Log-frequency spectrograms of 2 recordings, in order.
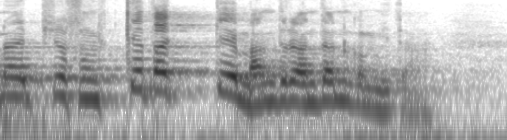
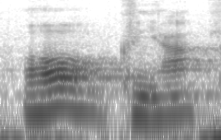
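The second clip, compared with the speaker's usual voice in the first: low, casual noncommittal reply; laconic Chungcheong villager; 6 semitones lower, 3 dB quieter, much slower than usual. Acted. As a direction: brush the question off mildly, pitched down. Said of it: "충청도 사람들은요, 이런답니다". (낮고 심드렁한 충청도 사람 말투)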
